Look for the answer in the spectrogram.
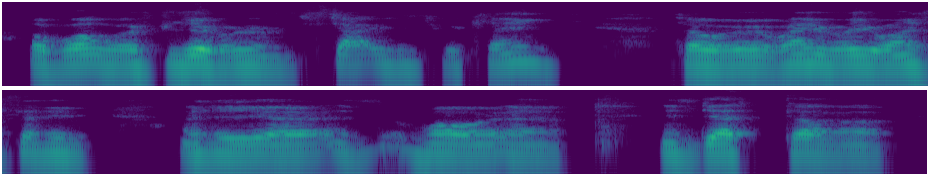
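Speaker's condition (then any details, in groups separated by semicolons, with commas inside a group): Cerebral palsy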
